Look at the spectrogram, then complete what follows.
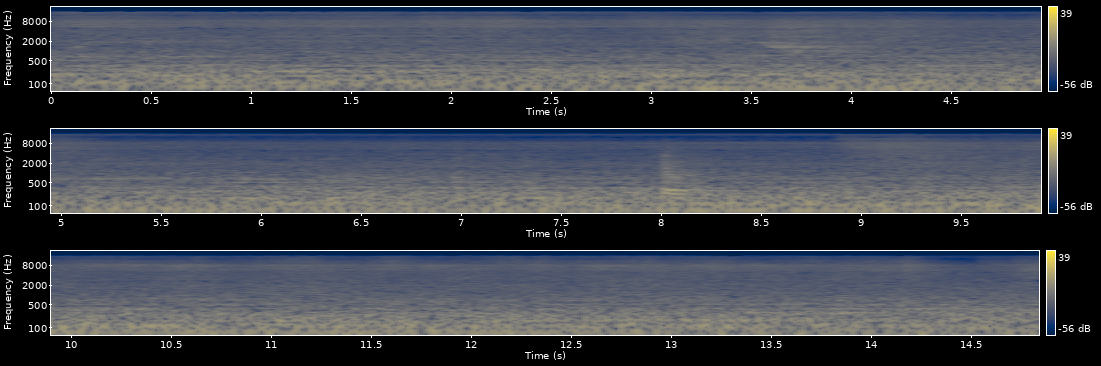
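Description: Steady industrial hum and hiss of a machine shop floor, with a few faint steady tones running through it, and one short knock about eight seconds in.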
